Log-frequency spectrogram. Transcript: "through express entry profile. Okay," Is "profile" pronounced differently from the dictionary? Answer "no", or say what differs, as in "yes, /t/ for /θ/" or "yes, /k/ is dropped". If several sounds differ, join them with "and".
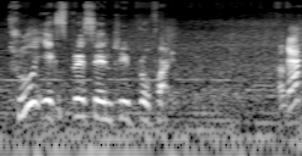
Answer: yes, /p/ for /f/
